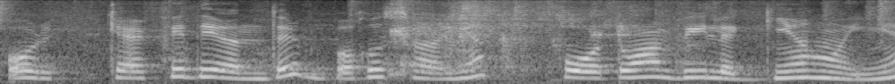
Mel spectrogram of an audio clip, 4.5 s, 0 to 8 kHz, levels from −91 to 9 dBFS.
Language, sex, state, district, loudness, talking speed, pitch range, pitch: Punjabi, female, Punjab, Pathankot, -14 LUFS, 135 wpm, 220-260 Hz, 240 Hz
